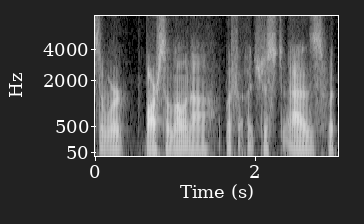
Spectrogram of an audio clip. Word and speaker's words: Barcelona: or some of the sounds so instead of Barcelona would be Barcelona with the the sound which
